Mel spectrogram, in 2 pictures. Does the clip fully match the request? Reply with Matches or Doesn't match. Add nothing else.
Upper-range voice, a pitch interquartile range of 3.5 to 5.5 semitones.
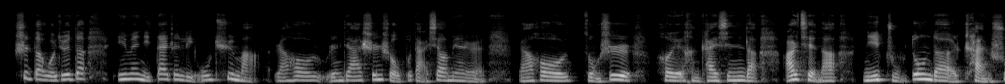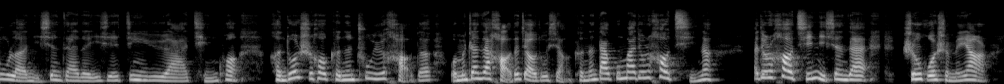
Matches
